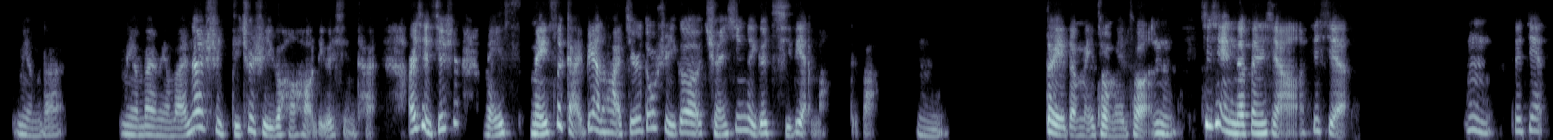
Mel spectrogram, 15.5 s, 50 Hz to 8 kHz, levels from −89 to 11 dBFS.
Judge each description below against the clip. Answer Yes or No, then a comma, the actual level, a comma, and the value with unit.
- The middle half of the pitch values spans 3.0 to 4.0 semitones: No, average, 5.2 semitones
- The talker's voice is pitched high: Yes, high, 210 Hz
